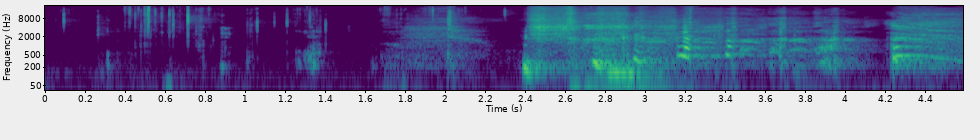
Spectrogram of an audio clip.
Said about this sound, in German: ich würde sagen, was ich, was ich hier nicht, was ich gerade gehört habe, habe ich gehört. Es war ein Lolli. Es war ein Lolli.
